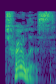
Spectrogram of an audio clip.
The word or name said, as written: trellis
